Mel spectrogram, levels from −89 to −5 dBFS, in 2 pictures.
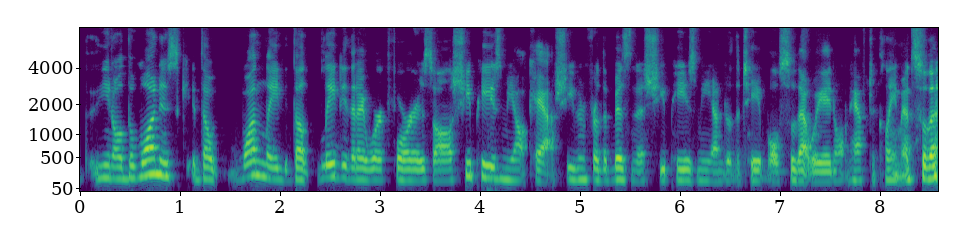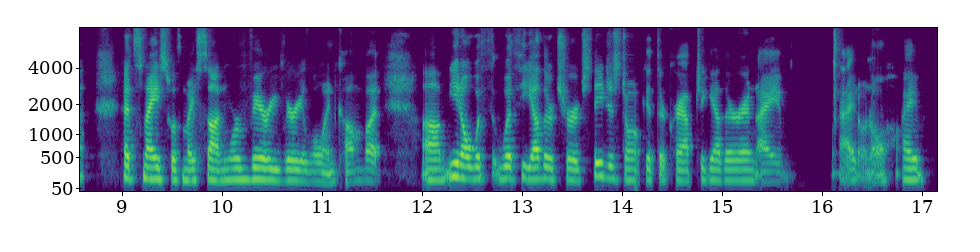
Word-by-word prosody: you 185 0 -4
know, 170 0 0
the 180 +1 -2
one 225 +5 +6
is 205 -1 -1
c - - -17
the 165 0 0 0.2
one 215 +2 +2
lad 165 -2 -1
the 165 -2 +2
lady 190 +1 +1
that 165 -1 -1
I 165 - +4
work 155 0 -1
for 155 -2 +1
is 150 0 -1
all 150 +1 0
she 210 +7 -2
pays 185 -5 0
me 155 -1 -5
all 150 - -4
cash; 150 - -1
even 160 0 -4
for 160 -1 -2
the 155 - -5
business, 150 -3 0
she 300 - -2
pays 150 - -3
me 150 -1 -11
under 135 0 -4
the - - -15
table, 150 0 -1
so 155 - -1
that 145 - +3
way, 135 0 +2
I - - 0
don't 145 +2 -9
have 150 0 -3
to - - -14
claim 160 - -4
it. 165 - +1
So 180 - +4
that 175 - +6 0.4
that's 180 -1 +3
nice 170 -2 +5
with 155 - 0
my 150 -1 +1
son- 155 -1 +3
we're 160 0 0
very, 160 -1 +3
very 150 -1 +1
low 140 -1 -5
income 135 +3 -6
but, 155 - -1 0.4
um, 155 0 +2
you 205 0 +6
know, 175 -2 +6
with 175 0 -2
with 175 +1 +1
the 170 -2 0
other 165 0 +3
church, 150 -2 -2
they 210 - +4
just 180 -3 -5
don't 160 -2 -4
get 160 - -3
their - - -4
crap 145 -1 0
together, 150 -1 -2
and 150 0 0
I 135 0 -2 0.5
I - - -3
don't - - -9
know. - - -6
I 160 0 0
160 Hz, 260 wpm, -25 LUFS, 150-175 Hz, 0.5 s, one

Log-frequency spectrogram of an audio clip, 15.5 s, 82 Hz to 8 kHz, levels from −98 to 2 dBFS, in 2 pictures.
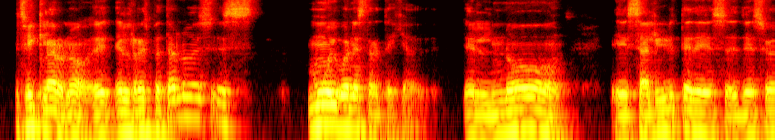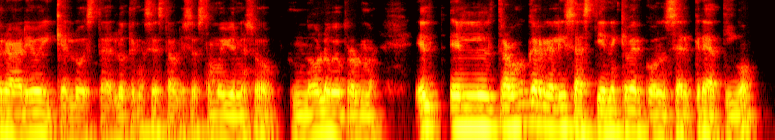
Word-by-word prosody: Sí, 120 0 +2
claro, 110 -5 +4
no, 95 -5 +1
el 95 +1 +1
el 105 0 +4
respetarlo 110 +11 0
es 165 0 -6
es 135 -2 -4 0.4
muy 130 +3 +6
buena 120 -2 +5
estrategia, 95 -5 -6 0.5
el 95 0 -2
no, 105 -3 +3 0.5
eh, 95 - -1
salirte 100 +5 +1
de 100 -1 +4
ese 95 -2 -4
de 100 +2 0
ese 100 +1 -3
horario, 100 0 +1
y 100 -1 -6
que 95 - -5
lo, 85 0 -4
este, - - -9
lo - - -5
tengas 110 -3 -9
establecido, 100 0 -7
está 100 -2 -9
muy 95 -1 -3
bien, 90 0 -1
eso 100 +1 -6
no 95 +1 -2
lo 105 0 +2
veo 100 0 +2
problema. 95 0 -5 0.3
¿El 125 0 0
el 120 -1 +4
trabajo 120 +2 +1
que 145 +1 +3
realizas 120 -5 0
tiene 105 -1 +1
que 110 - -3
ver 110 -2 +1
con 95 -2 -2
ser 95 +1 -3
creativo? 90 -1 -3
105 Hz, 180 wpm, -23 LUFS, 95-115 Hz, 0.5 s, muy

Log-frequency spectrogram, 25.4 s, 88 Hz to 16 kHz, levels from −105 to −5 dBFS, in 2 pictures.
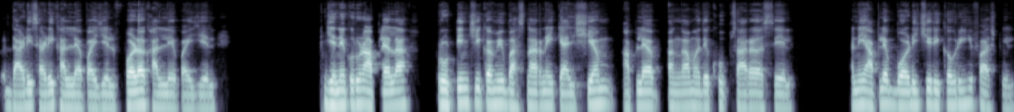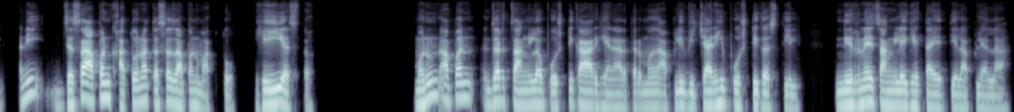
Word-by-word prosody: दाळी-साळी 105 +1 +1
खाल्ल्या 105 -1 +1
पाहिजेल, 105 0 -1
फळं 115 +1 +8
खाल्ले 105 -1 0
पाहिजेल 100 +1 -4 1.4
जेणेकरून 120 +2 +3
आपल्याला 120 0 +4 0.4
प्रोटीनची 130 +2 +2
कमी 125 0 +3
भासणार 115 -1 +1
नाही. 115 0 -1
कॅल्शियम 110 +5 0 0.2
आपल्या 115 +2 +1 0.2
अंगामध्ये 115 0 -1
खूप 115 -2 -8
सारं 110 0 0
असेल 105 0 -5 0.8
आणि 120 +2 0
आपल्या 130 +2 +2
बॉडीची 120 +1 +1
रिकव्हरी 120 +1 -1
ही 130 +1 -4
फास्ट 100 -2 -2
होईल. 100 +1 -12 0.2
आणि 195 +7 -3 0.3
जसं 120 +6 +4
आपण 170 +1 +7
खातो 135 - -1
ना, 150 +2 +2
तसंच 130 +2 0
आपण 120 -1 +1
वागतो - - -9 0.3
हेही 125 +2 +3
असतं. 100 -4 -5 1.3
म्हणून 160 +11 0
आपण 170 +3 +1 0.3
जर 145 +2 +3
चांगलं 120 +1 +2
पौष्टिक 115 +3 -5
आहार 115 -2 +4
घेणार 105 -2 -5
तर 110 0 -5
मग 110 +1 -5
आपली 105 +2 -4
विचारही 115 +3 0
पौष्टिक 115 -1 -4
असतील. 105 -2 -5 0.5
निर्णय 125 +4 +2
चांगले 120 -2 +2
घेता 115 -1 -3
येतील 105 +1 -5
आपल्याला. 95 -1 -7
115 Hz, 125 wpm, -23 LUFS, 105-125 Hz, 1.4 s, फळं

